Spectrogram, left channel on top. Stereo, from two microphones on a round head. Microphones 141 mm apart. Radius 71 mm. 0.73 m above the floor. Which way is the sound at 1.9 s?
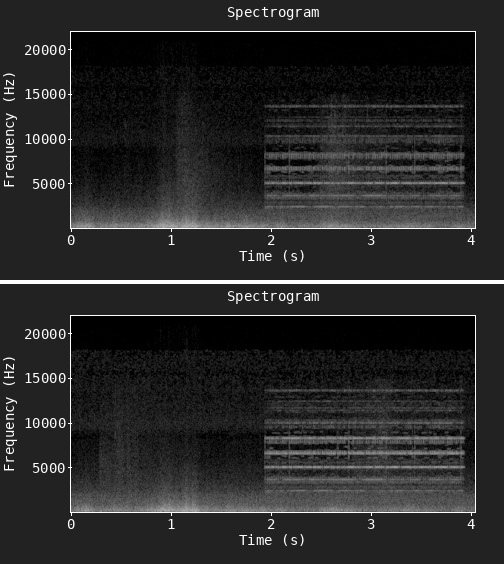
15° right (ahead or behind).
